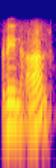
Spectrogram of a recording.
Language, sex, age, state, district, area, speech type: Kannada, male, 30-45, Karnataka, Koppal, rural, conversation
